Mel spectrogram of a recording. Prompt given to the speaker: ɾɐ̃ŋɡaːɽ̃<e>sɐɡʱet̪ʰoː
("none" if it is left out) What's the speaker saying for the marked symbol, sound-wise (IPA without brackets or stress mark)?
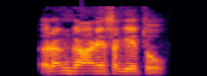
e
